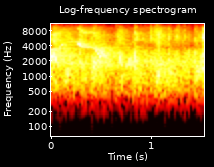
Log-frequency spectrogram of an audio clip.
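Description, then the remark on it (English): An audience claps hands in a dense, steady patter of overlapping claps, with no pause across the short stretch and no voices clearly heard. “If you're saved and you know it, clap your hands.”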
